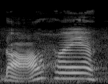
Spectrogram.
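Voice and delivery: đỏ hoe with the oe of hoe said through rounded lips. Shown as a demonstration. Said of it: "mình đọc tròn môi".

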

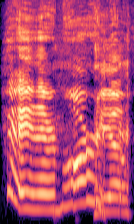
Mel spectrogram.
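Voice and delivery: high, drawn-out holler; over-the-top squealed greeting; mock adoring shout. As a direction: belt it out in falsetto, very slowly. Bursts in mimicking the letter's greeting.

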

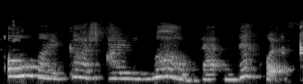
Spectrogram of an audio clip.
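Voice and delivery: high, drawn-out gush on a retold compliment; gushing admiration. Woman at church admires the speaker's necklace, gushing. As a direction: imitate an admirer gushing, pitch lifted.

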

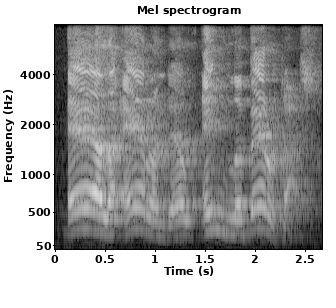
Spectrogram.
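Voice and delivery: "Ela Arundel Engla Bertas" read aloud as an alliterative verse line; recited line. Shown as a demonstration. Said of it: "What is the alliterating sound?".

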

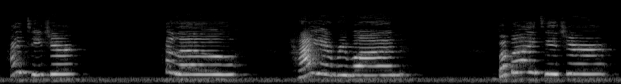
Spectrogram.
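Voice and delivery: put-on bright and bouncy to little kids; cheery greeting. Teacher greeting children in the book, cheerful.

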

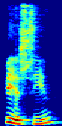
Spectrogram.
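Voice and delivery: ordinary delivery

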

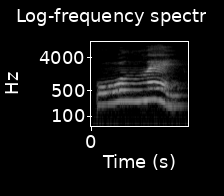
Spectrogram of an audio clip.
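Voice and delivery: Олень stretched slowly, lingering on the л; drawn-out Л. Shown as a demonstration. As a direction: hold the л in Олень to single it out.

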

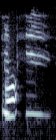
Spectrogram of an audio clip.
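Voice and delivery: very high, loud squeal; squeaky yippee. Pretend. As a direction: shriek it way up high. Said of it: "I'm losing my voice a little bit".

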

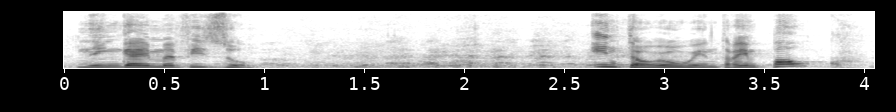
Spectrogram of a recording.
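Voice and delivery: ordinary talk

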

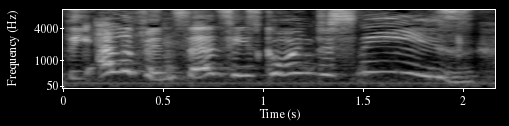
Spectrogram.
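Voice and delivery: high-pitched bird warning; calling bird. Acted. Birds warn the bees of a sneeze, high calling voice. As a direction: pass on the alarm in a high bird voice. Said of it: "called the birds to the bees".

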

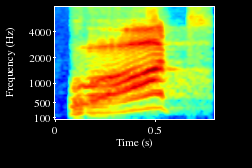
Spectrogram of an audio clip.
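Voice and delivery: high, sharp outraged what; shocked king. Acted. Demon king hears Vishnu named, shocked outrage. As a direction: jolt of disbelief.

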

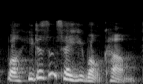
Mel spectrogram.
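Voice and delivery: usual speaking voice

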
